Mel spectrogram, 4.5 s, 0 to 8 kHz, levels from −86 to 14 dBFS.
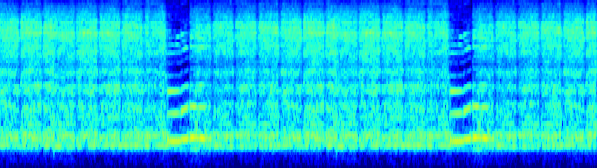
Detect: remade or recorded remade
